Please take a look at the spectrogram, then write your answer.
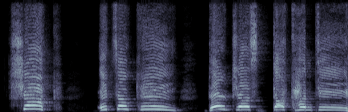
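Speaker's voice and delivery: put-on very high, drawn-out, slow yell. Retelling a shout from across the lake amid shotgun fire: imitating Chris yelling. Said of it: "yells out".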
